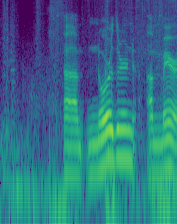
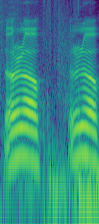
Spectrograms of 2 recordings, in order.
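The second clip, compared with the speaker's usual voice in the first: louder, higher string of repeated noes; urgent protest; 5 semitones higher, 4 dB louder than usual. Real, not acted. Player caught out while popping out, urgent raised protest. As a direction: cry out in sudden alarm at the game. Reacting under attack in game.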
